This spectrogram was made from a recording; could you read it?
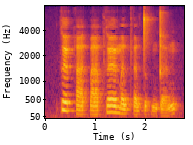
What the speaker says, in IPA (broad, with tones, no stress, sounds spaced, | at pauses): k œː˥ p̚ h aː˨ t̚ p aː˨ p̚ k œː˥ m ɐ˧ w pʰ ɐ˨ w t̪ ʊ˨ k̚ ɪ˨ ŋ t̪ ɐ˨˥ ŋ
